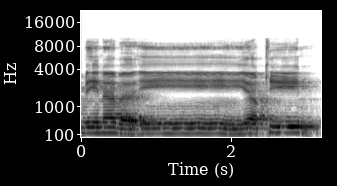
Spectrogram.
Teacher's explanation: ബിനബഇൻ എന്നിടത്ത് തൻവീനിനെ യായിലേക്ക് ലയിപ്പിക്കണം. ഇദ്ഗാം ബിഗുന്ന നാഖിസ് യായിലേക്ക് ഇദ്ഗാം ചെയ്ത് മണിച്ചുകൊണ്ട് ഉച്ചരിക്കുക.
